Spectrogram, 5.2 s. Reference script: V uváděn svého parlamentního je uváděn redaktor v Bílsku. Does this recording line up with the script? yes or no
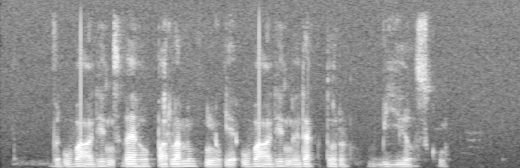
yes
